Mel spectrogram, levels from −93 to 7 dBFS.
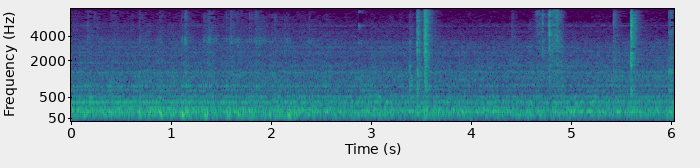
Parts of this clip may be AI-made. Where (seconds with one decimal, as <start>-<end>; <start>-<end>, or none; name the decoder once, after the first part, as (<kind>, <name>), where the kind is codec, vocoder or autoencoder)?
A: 1.8-5.4 (vocoder, Vocos)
